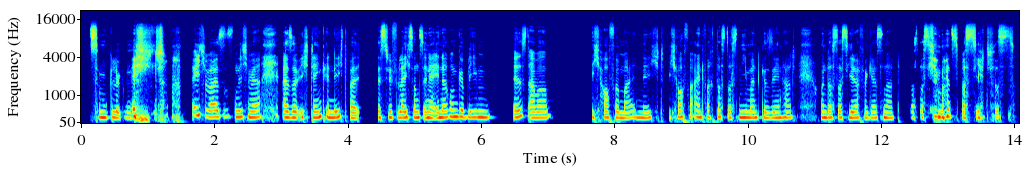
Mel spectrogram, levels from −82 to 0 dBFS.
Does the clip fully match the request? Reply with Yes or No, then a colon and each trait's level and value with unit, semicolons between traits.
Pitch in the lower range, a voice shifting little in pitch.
No: high, 210 Hz; narrow, 1.7 semitones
